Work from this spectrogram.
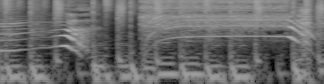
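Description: A power drill drives screws while a bunk bed is being built, its whine revving up and sweeping down in pitch over a steady rhythmic background beat.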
